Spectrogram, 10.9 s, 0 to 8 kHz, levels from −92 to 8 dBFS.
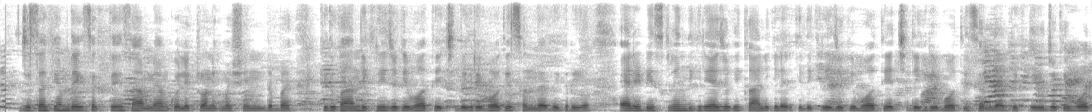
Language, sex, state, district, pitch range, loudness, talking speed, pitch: Bhojpuri, male, Bihar, Saran, 120-130 Hz, -26 LUFS, 330 wpm, 125 Hz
